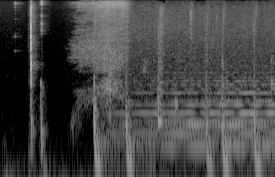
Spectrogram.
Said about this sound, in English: And the ambiance is set with a rainy, rainy night in New York City. Somebody needs to shut that manhole cover, eh?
